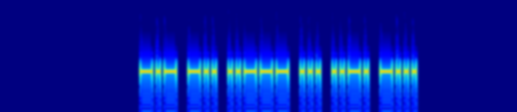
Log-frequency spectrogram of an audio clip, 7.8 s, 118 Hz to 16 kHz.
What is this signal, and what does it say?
Morse code, heard as a keyed tone, about 21 wpm, 700 Hz. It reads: KD2SFB
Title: USA Call Signs - 6 Characters - 20wpm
